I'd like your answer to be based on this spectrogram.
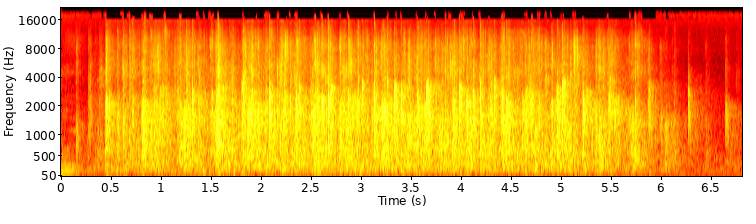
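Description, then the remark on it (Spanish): An audience breaks into steady, dense applause for the Lord that swells quickly, holds at a strong level for several seconds, then tapers off near the end, with no one speaking over it. “Un aplauso al Señor.”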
